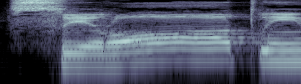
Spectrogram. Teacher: الف کو موٹا پڑھیں گے کیونکہ الف سے پہلے والا حرف موٹا ہے, اس وجہ سے الف بھی موٹا ہوگا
